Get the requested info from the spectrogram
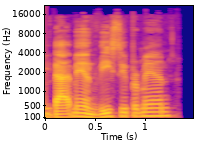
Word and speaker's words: Batman v. Superman: Are you supposed to say Batman v. Superman? Or does the V represent versus? Should we be saying versus? How do you pronounce this? – I think it's Batman v. Superman. I think that's definitely the intended title.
